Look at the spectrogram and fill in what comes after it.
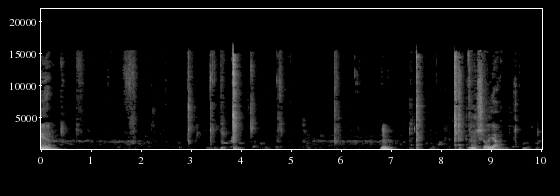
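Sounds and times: chewing and mouth smacks: 1.6 - 6.5.

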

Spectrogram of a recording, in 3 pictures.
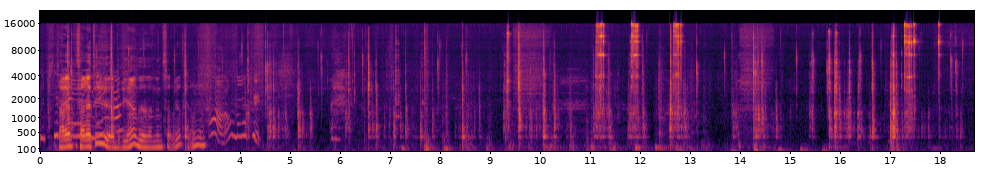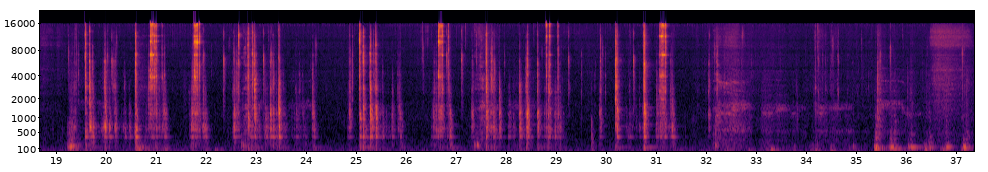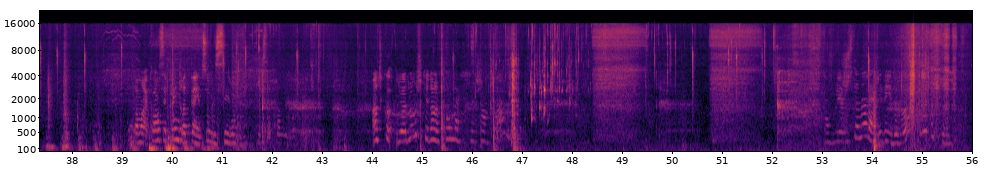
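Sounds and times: socket wrench ratchet clicking: 11.1 - 13.0, 17.1 - 18.5, 19.6 - 23.5, 26.4 - 29.3, 29.9 - 31.4.

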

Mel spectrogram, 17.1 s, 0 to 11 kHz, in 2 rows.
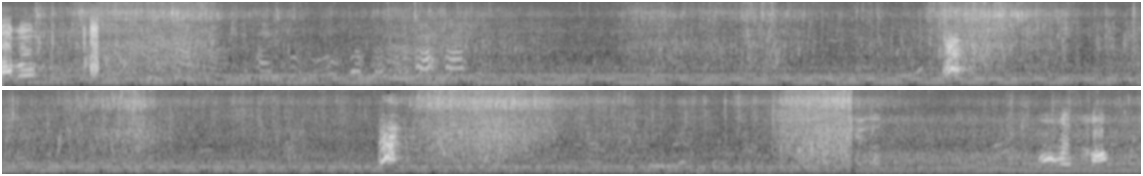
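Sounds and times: motor idling: 0.0 - 17.0.

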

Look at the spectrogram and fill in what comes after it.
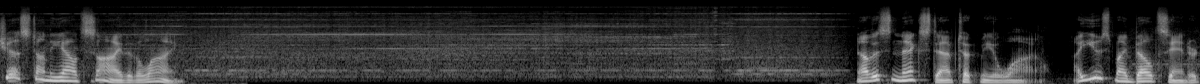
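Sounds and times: bandsaw cutting wood: 0.0 - 8.5, 11.0 - 12.0.

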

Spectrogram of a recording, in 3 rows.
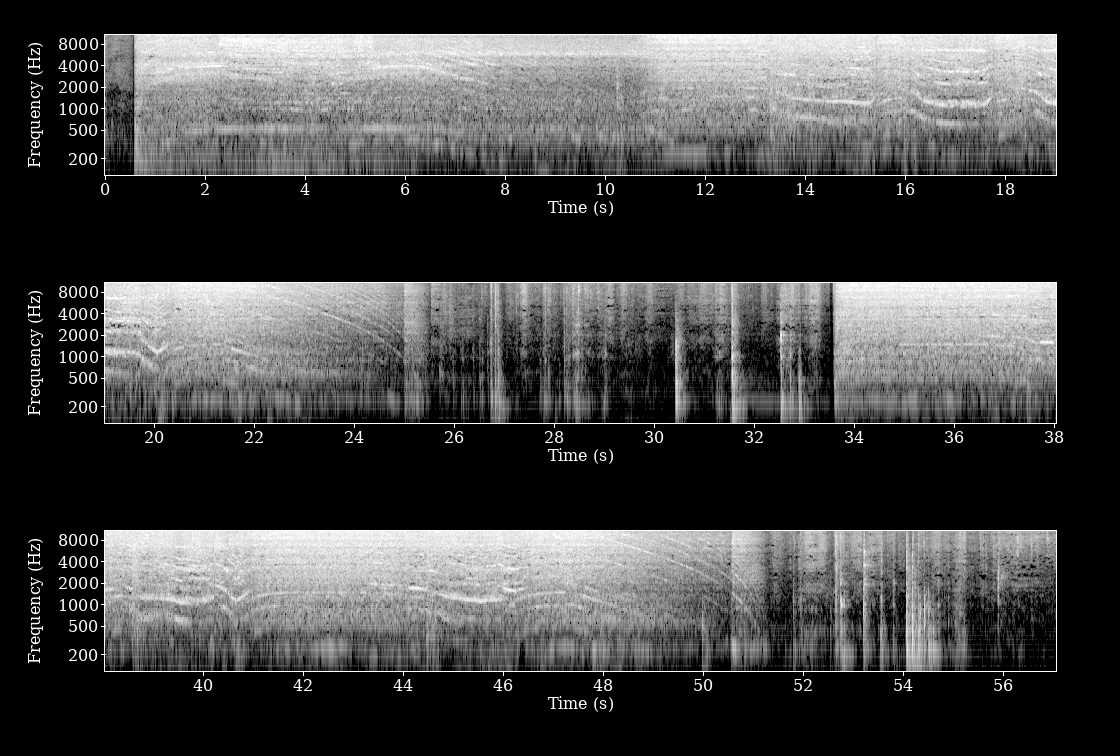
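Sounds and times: drill press with hole saw cutting: 0.6 - 25.5, 33.6 - 51.3.

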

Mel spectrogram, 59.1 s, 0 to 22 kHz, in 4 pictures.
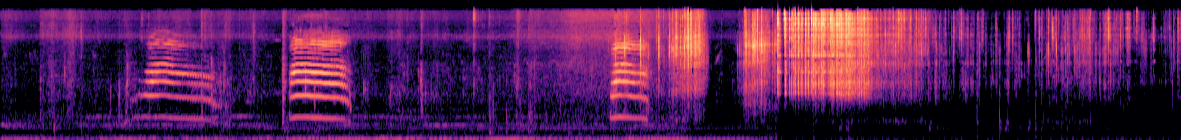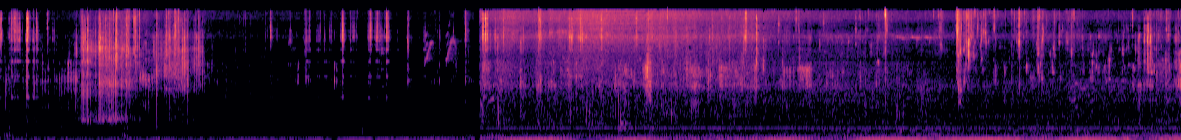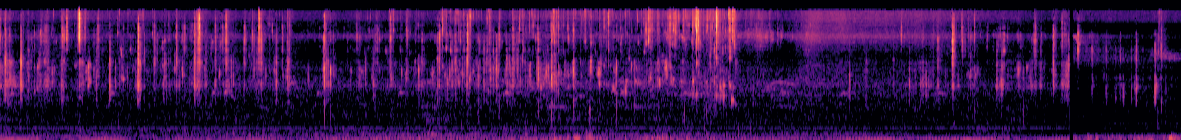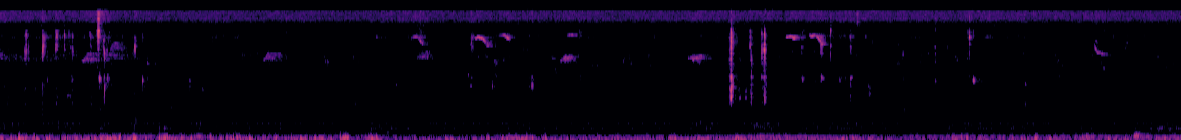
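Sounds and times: low steady rumble: 0.0 - 59.0
cat meowing: 1.6 - 2.9, 3.6 - 4.5, 7.6 - 8.2
cat crunching kibble: 7.6 - 20.1, 20.8 - 45.6, 53.2 - 56.3
kibble poured into plastic bowl: 7.9 - 17.3.

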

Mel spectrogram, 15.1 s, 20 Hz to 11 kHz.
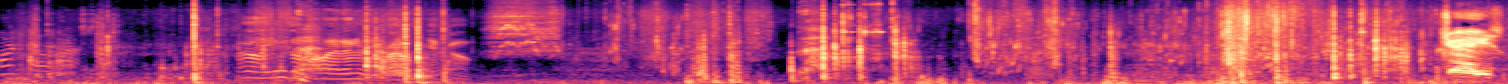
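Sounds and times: wind rumble on microphone: 8.6 - 15.0
fish splashing in water: 9.7 - 13.5.

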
